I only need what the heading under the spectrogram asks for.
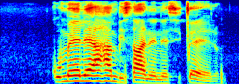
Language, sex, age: Zulu, male, 20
